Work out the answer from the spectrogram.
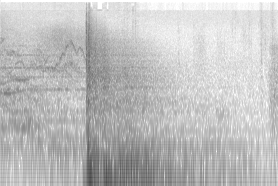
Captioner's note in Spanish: la puerta se cierra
